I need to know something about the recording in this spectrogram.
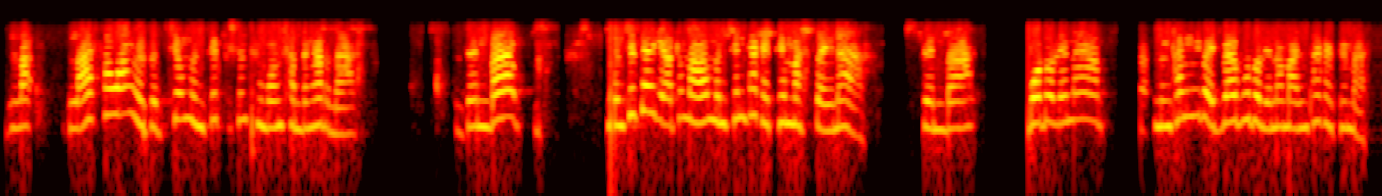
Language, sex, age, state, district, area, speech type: Bodo, female, 18-30, Assam, Kokrajhar, rural, conversation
